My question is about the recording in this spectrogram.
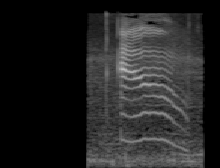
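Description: A single cat meow, starting about a second in, rising slightly and then sliding down in pitch as it ends.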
